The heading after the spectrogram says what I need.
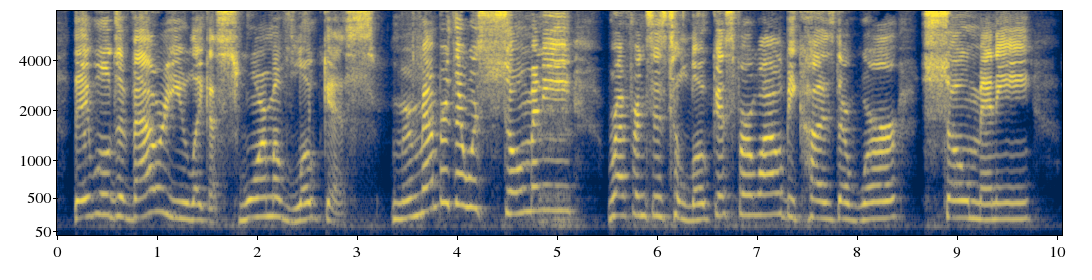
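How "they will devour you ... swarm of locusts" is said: ordinary delivery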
